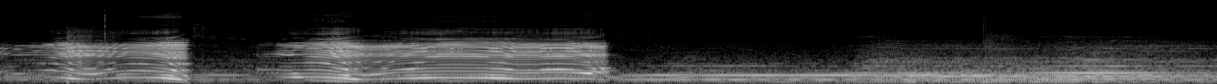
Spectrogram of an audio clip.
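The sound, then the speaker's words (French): A red deer stag bellows during the rut, the call called raire in French: two long, loud moaning roars that rise and fall in pitch, then a deep, rough, drawn-out groan, without any talking. “Mais après le son qui sort de sa voix, de sa gorge et de c'est le R A I R E.”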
